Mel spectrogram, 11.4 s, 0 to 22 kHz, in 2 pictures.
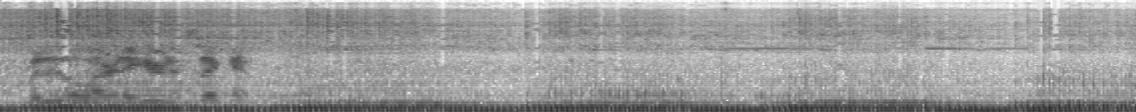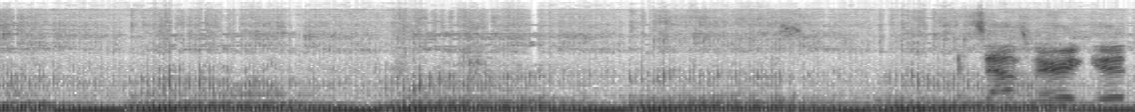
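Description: Freshly started while hot, a single-turbo Mazda RX-7 FD rotary engine idles loud and close in a regular pulsing lope, the rhythm rising and falling for several cycles as it settles.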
